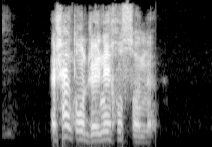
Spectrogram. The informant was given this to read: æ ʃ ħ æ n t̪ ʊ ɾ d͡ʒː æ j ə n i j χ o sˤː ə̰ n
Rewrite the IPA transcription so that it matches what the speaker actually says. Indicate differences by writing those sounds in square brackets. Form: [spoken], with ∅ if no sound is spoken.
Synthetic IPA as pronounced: æ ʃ ħ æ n t̪ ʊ ɾ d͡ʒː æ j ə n [æ] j χ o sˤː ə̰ n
